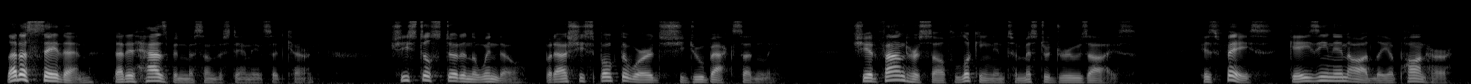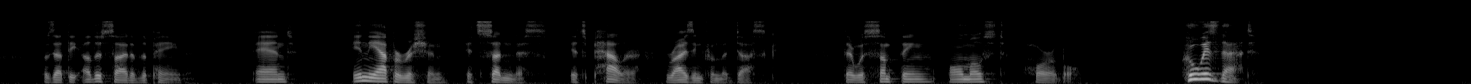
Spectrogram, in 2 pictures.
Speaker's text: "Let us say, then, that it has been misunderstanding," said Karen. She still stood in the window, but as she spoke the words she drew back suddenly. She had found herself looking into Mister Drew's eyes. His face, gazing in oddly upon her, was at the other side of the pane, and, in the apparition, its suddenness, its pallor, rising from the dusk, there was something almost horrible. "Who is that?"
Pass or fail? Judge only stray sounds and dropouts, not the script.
pass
